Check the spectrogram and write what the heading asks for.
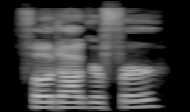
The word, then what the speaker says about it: photographer: For example, photograph, photographer, and photographic. The stress moves, and that changes the sound. Try saying them slowly after me. Photograph, photographer, photographic.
